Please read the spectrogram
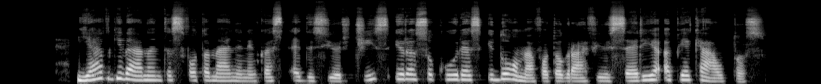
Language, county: Lithuanian, Kaunas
